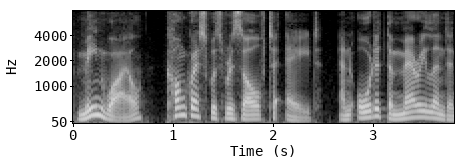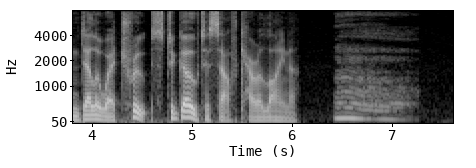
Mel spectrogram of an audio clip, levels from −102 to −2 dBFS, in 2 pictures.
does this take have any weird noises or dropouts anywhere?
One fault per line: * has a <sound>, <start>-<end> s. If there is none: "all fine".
* has a sigh, 6.4-7.3 s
